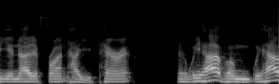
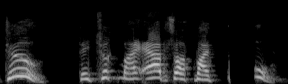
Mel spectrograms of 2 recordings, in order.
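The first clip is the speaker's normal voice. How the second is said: put-on higher, slower teen complaint, lightly whined; mock whiny teen; 11 semitones higher, 4 dB louder, slower than usual. Teen at the gym whining to his buddy, mock whine. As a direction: imitate a sulky teenager, stretched out.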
